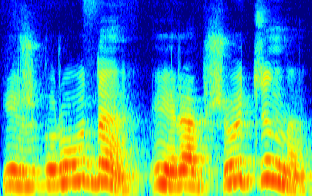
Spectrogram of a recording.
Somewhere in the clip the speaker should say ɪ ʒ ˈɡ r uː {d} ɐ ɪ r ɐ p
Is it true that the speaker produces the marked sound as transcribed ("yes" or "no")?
yes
